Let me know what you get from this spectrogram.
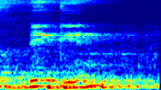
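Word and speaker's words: begin: Examples, बिगिन, stress falls on the last syllable गिन. बिगिन तो गिन पे हम थोड़ा ज़्यादा स्ट्रेस कर रहे हैं.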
